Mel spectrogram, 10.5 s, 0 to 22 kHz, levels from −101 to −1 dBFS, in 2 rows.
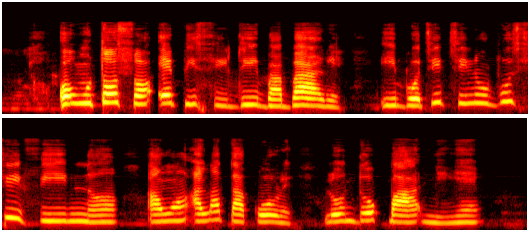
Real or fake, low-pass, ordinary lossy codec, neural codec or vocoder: fake; none; none; codec, 24 kHz, 6 kbps, HILCodec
